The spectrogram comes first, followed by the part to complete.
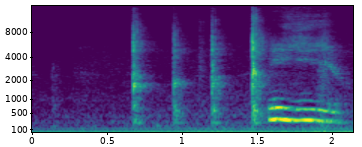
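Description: Four quick hand claps, evenly spaced, followed near the end by a short voice sound that falls slightly in pitch.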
